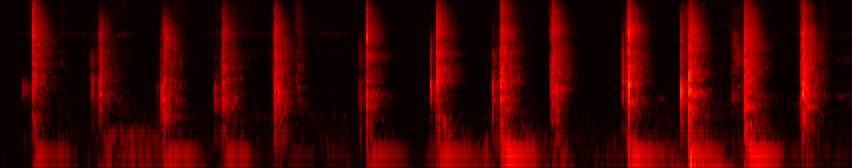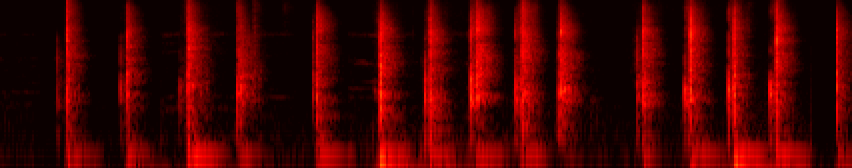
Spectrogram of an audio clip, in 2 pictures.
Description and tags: Recorded myself walking with slippers
Recorded in audacity (only effects are noise reduction for background noises and loudness normalization)
slippers, walk, walking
